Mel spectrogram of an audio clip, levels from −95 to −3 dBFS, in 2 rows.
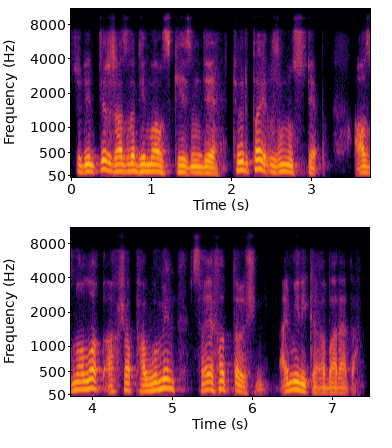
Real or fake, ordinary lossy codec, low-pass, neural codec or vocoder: fake; Opus, 16 kbps; 7.2 kHz; codec, 16 kHz, 1.1 kbps, Voila-Tokenizer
